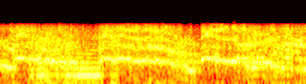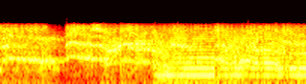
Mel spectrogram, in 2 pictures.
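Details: Rhodesian Ridgeback Baloo howls along with a blown sea shell, joined by Rufus on the choruses: a long, wavering, sustained howl with brief breaks, set over the shell's steady low drone at the start and again near the end.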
